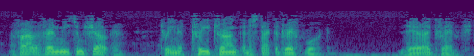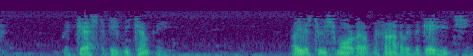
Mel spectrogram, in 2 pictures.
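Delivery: usual speaking voice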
